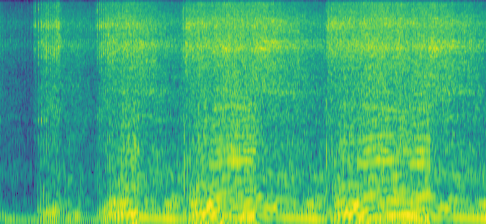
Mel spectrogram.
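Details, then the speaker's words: Carbureted Honda Revo Absolute/Blade after the air screw and idle screw were adjusted for fuel economy: crisp throttle blips that climb and drop back cleanly to a steady idle. Normal revving. "Kemudian kita setel di bagian baut langsam ya. Nah, ini kita setel. Nah, ini udah pas."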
